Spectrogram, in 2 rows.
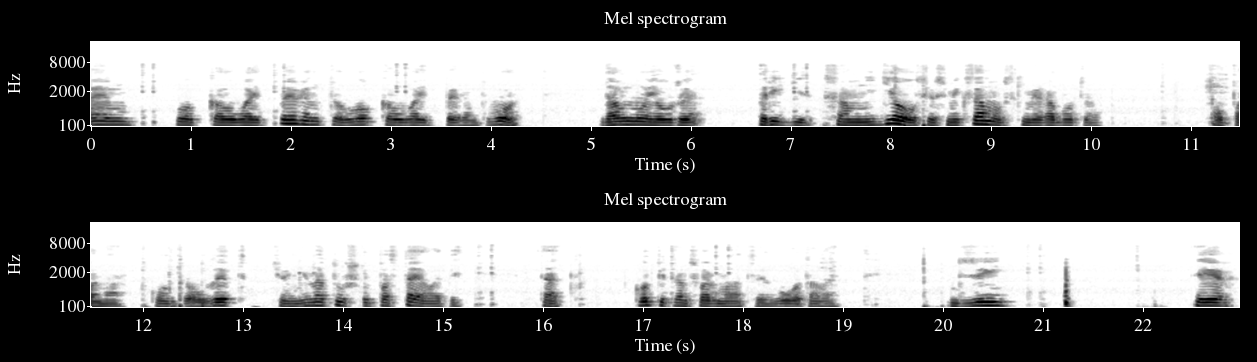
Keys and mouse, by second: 1.8-3.1 drag, 7.0 click, 8.0 g, 12.3 ctrl+z, 13.6 middle click, 17.6 click, 19.7 g, 21.9 r.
